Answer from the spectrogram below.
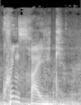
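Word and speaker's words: Queensrÿche: Alors, ça se prononce Queensrÿch. Rÿch avec un L? Non, c'est bizarre. Queensrÿch, je dirais plutôt, moi.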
